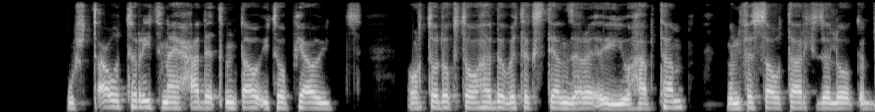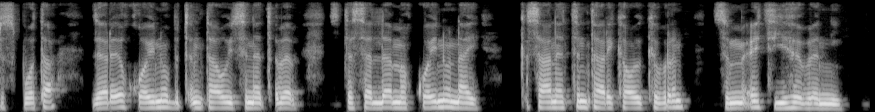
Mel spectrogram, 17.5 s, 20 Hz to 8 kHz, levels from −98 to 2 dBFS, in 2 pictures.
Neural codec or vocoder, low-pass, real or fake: vocoder, 44.1 kHz, 128 mel bands every 512 samples, BigVGAN v2; 7.2 kHz; fake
